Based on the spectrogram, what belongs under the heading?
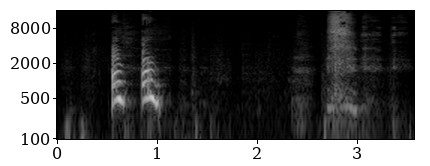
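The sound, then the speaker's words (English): A dog gives two quick, high yipping barks, then after a short pause lets out one louder, rougher bark. No one speaks. “Can I pet that dog?”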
